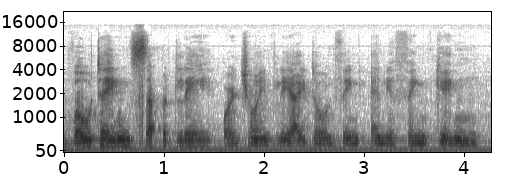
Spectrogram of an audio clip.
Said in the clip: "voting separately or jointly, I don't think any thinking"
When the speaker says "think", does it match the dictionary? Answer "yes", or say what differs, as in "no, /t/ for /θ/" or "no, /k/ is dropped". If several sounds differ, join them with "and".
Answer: yes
